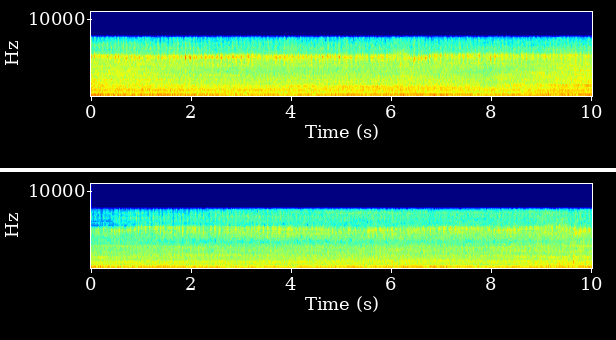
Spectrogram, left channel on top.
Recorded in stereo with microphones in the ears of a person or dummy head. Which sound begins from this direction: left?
An aircraft, at 0.0 s.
